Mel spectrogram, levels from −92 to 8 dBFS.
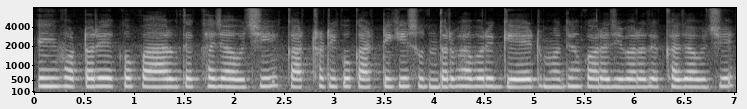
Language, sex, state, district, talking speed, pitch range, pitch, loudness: Odia, female, Odisha, Malkangiri, 135 wpm, 270-285 Hz, 275 Hz, -12 LUFS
